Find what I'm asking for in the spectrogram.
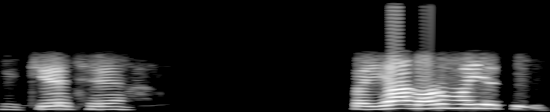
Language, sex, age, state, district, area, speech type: Maithili, female, 60+, Bihar, Araria, rural, conversation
